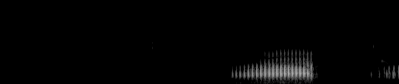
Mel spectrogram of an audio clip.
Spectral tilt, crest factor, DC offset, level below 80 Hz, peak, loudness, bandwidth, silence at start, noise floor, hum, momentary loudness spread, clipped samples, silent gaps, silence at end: -8.5 dB/octave; 26 dB; under 0.1%; -82 dBFS; -12 dBFS; -31 LUFS; 2.8 kHz; 2.5 s; -88 dBFS; none; 18 LU; under 0.1%; none; 0.85 s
